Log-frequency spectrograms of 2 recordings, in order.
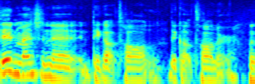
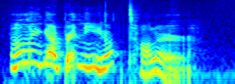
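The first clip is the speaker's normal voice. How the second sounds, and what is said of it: Put-on white girl voice. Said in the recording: “That's your white girl voice?”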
